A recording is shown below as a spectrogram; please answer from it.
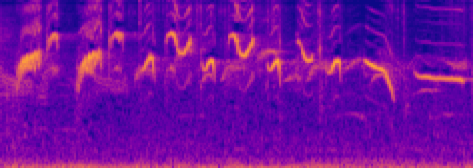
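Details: A caged Chinese hwamei sings while showing off with lifted wings and fanned tail; clear, rapid series of ringing whistled notes about six per second, each swooping up and down, ending on a held flat whistle.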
